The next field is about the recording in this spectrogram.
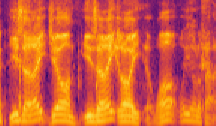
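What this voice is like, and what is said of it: Bad put-on Scottish accent. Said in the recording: “that's a terrible accent. ... You're going to get more Scots giving us bad reviews on it.”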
